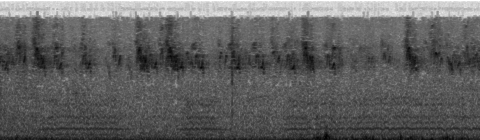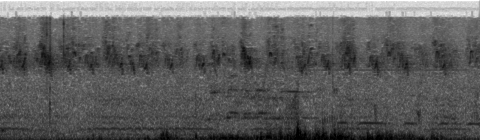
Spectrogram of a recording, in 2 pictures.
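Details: Pond near Kokotovo village in Kostroma Oblast, where many birds sing together in rapid, overlapping high chirps and trills, over a continuous low frog-like chorus and rumbling background that swells toward the end.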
